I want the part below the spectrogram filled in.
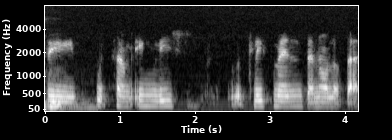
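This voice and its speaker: The delivery is monotone and flat in intonation at a fairly slow pace. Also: woman. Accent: Ghanaian. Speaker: youth development trainer. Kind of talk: radio interview discussion. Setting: radio studio.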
